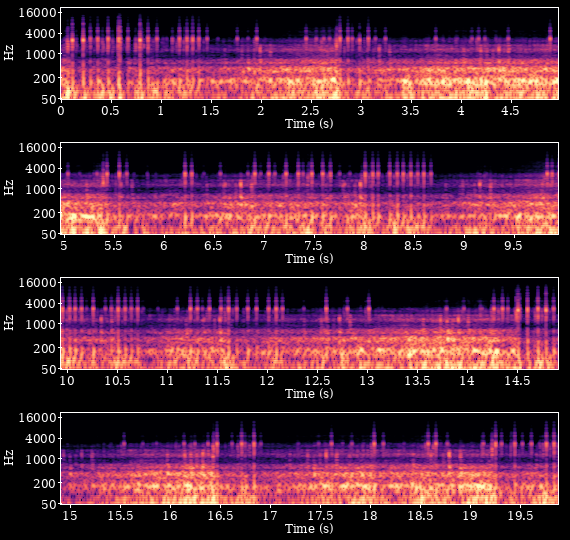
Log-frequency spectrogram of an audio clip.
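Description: Bicycle tyres roll and rattle over a paved path.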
